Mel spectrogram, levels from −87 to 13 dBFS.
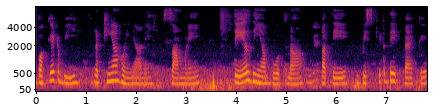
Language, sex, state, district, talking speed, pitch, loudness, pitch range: Punjabi, female, Punjab, Pathankot, 105 wpm, 195 Hz, -18 LUFS, 175-225 Hz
